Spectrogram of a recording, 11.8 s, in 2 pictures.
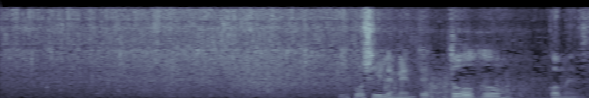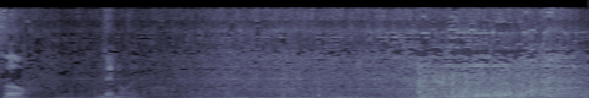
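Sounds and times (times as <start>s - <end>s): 
heavy rain lashing against window panes: 0.0s - 11.7s
speech: 3.4s - 7.5s
deafening thunder: 3.4s - 11.7s.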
